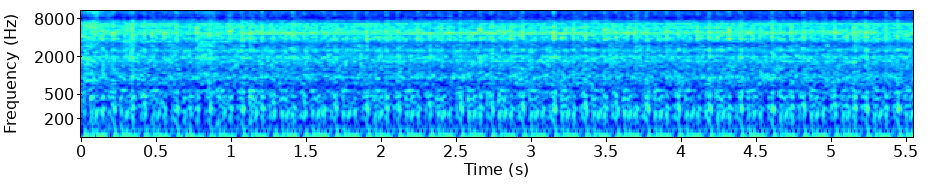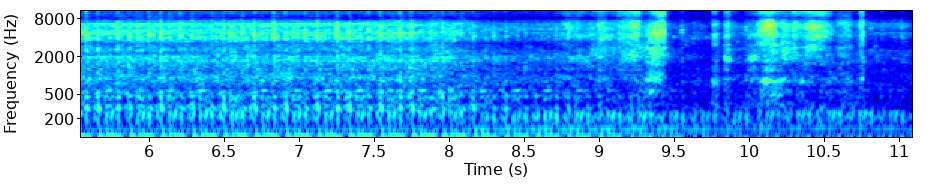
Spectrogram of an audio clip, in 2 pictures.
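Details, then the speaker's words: 1972 Ford F-350 auction truck idling on the trailer after its first start: a steady, even V8 rumble with no ticking or clanging, holding speed; sounds good, runs good, a normal idle. "Sounds good, runs good. We're just gonna do a couple of things to her and back her down off the trailer and check her brakes first."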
